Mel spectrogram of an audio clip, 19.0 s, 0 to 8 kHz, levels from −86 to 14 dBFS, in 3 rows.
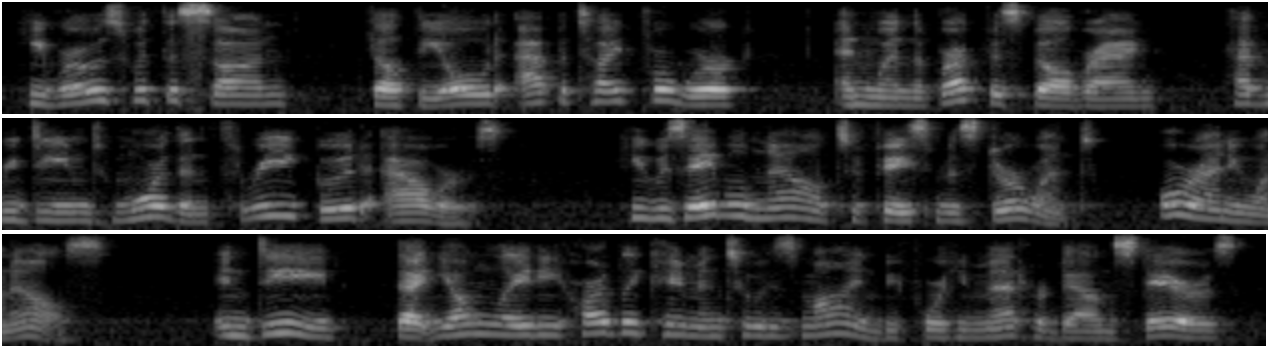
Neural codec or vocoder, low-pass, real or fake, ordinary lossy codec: none; 7.2 kHz; real; Opus, 16 kbps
